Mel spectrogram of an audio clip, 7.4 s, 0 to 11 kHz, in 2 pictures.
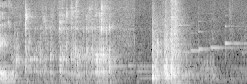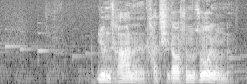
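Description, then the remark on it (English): Hot water at 100 degrees Celsius is poured over tea leaves in a large teacup for the first steep, a splashy trickle whose pitch rises as the cup fills, followed by a person talking. “We'll begin our first steep, which is called the yuncha, where we pour our water at 100 degrees Celsius into our cup.”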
